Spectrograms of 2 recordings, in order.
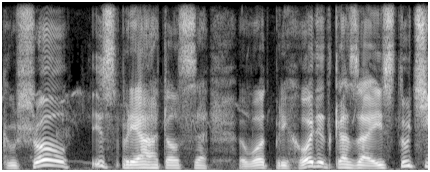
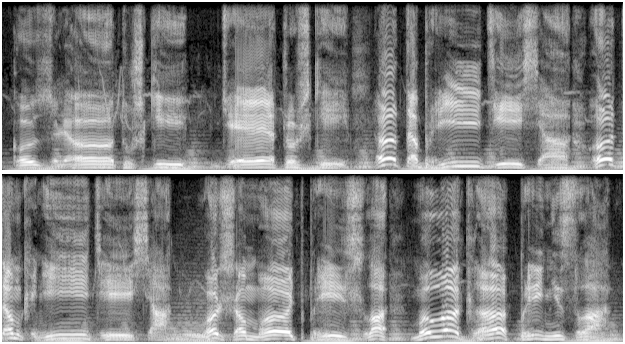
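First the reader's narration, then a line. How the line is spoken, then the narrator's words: Shouting in thick voice. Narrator (Russian): закричал своим толстым голосом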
